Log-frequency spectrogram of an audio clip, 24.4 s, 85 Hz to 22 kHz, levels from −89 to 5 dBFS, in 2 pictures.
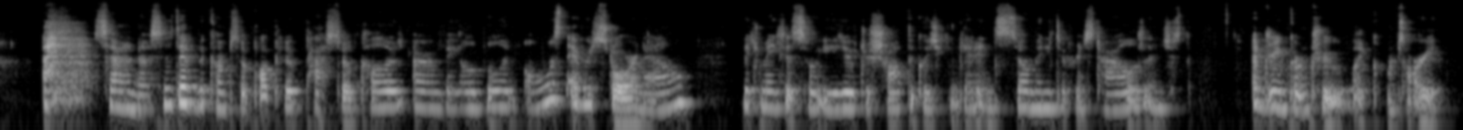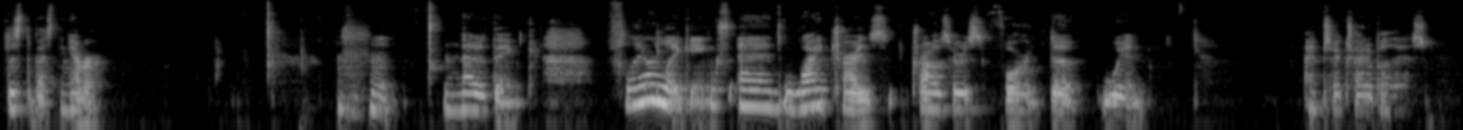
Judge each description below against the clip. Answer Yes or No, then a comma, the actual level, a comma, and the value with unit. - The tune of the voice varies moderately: Yes, average, 3.0 semitones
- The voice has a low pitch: No, high, 230 Hz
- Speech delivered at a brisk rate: No, average, 160 wpm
